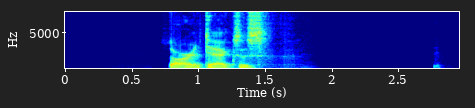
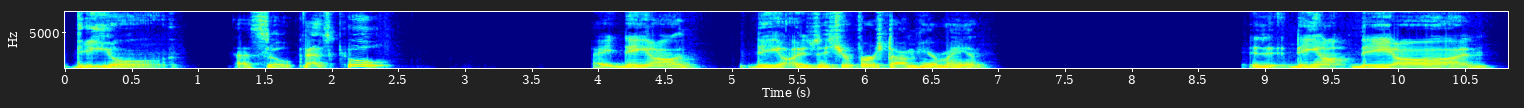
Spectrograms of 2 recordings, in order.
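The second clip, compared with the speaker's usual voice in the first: ordinary delivery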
